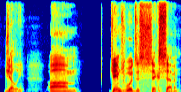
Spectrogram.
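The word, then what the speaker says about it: Hjelle: James Woods uh and Giants relief pitcher Sam jelly is how you pronounce it it's h j l l e interesting pronounced jelly um James Woods is 67 which is already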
